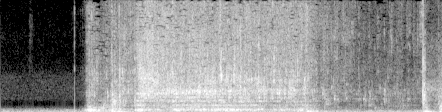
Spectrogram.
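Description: A click, then a rush of water that starts about a second in and dies away after about two seconds.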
